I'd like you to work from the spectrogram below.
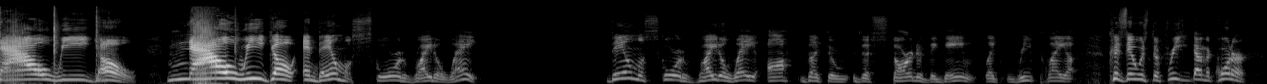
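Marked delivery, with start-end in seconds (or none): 0.0-3.0 very loud, very slow, drawn-out, hyped fan scream. Retelling watching a match after a foul; retelling a hyped scream. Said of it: "I'm screaming, screaming".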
